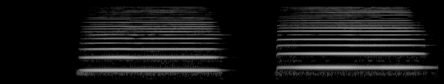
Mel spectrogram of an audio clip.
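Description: Violin playing two long bowed notes, an E and then a slightly higher G, each about a second and a half, with a short silence between them. This is the E-to-G bow change from the A string to the E string, practised with a stop at the middle of the bow.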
